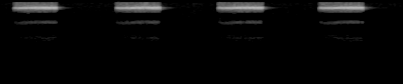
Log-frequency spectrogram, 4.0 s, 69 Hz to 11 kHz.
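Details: A ground cricket (Korean 알락방울벌레) sings high, shrill half-second trills, repeated about once every second, in a 2020 recording.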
